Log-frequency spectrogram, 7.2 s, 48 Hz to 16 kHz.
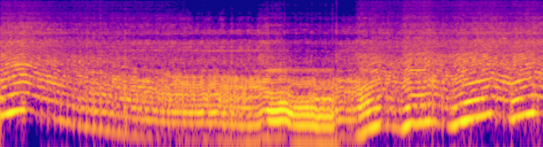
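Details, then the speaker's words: Homelite 4620c two-stroke chainsaw after recoil starter repair, carburetor cleaning and new fuel lines: revs rise and fall and sag unevenly coming off throttle; hesitation off throttle, carburetor adjustment then made. "all right it seems like it has a little bit of hesitation off the throttle so i'm gonna adjust this a little bit and see if i can't get any better"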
